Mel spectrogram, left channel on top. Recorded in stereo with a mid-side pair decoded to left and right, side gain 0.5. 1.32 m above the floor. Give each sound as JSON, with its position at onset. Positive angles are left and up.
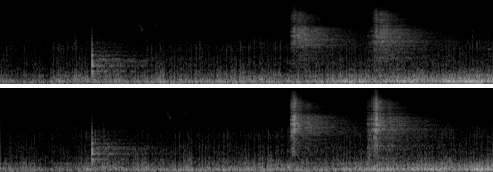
{"t": 0.9, "sound": "a thud", "azimuth_deg": 0, "distance_m": 2.5}
{"t": 2.9, "sound": "a rattle", "azimuth_deg": -65, "distance_m": 6.0}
